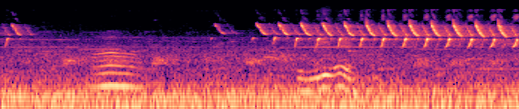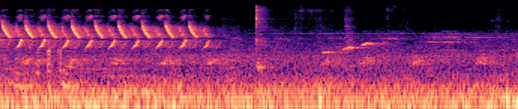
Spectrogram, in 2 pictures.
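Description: A bird singing a fast run of repeated high, falling notes, about six a second, lasting about five seconds.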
